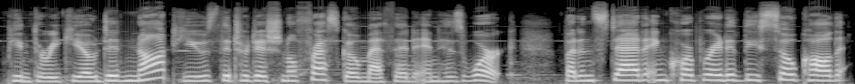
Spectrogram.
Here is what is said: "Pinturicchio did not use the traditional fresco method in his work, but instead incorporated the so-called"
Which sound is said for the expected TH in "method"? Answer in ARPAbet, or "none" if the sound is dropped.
TH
